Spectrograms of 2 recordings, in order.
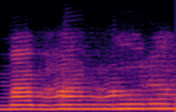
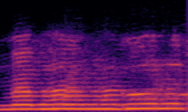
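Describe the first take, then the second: Both takes have the same delivery.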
